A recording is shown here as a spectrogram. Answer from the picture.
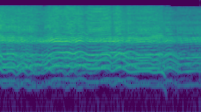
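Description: A man's voice singing a long held note of a Punjabi naat, the pitch bending up and down in ornamented waves, amplified through a handheld microphone.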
